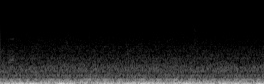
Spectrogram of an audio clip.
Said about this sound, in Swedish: Dagens promenad är eh, stillasittande. Jag sitter på en buss och jag är på väg till Slussen.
